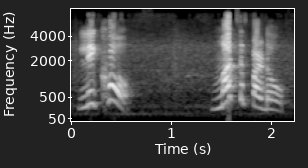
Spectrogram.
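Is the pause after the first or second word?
first. The pause comes after the first word.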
